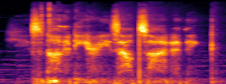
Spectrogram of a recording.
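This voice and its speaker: Female gaming ASMR creator, crisp-edged airy whisper, casual and tentative, music behind. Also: moderate pace, sharp tone. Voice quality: whispered, breathy.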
